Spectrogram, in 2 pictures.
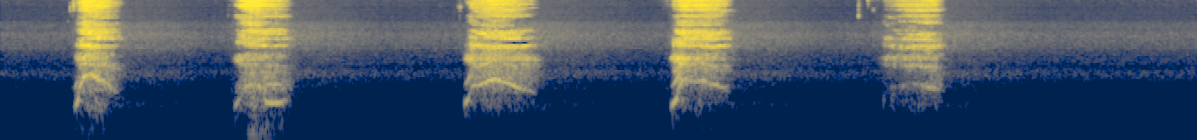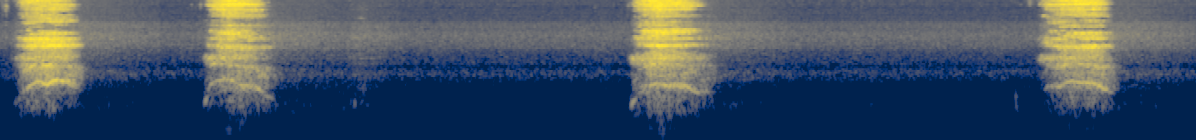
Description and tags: female sharp inhale sounds
Some female inhales recorded for the moment of drowning and getting out of water
breath, breathing, drowning, gasp, horror, inhale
